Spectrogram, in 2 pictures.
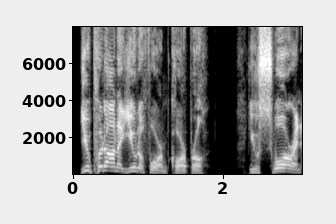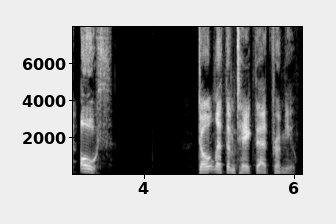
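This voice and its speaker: A man acting in a video game as a commanding, resolute space soldier, speaking firmly with measured authority. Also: fairly low pitch, fairly bright tone, no room sound, clean studio sound. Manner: firm, authoritative, measured delivery. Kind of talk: scripted game dialogue acting.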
